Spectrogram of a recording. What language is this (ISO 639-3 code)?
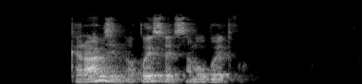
ukr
